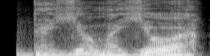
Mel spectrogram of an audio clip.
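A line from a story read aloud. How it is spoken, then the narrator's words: Exhaled. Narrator (Russian): выдохнул Лёшка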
